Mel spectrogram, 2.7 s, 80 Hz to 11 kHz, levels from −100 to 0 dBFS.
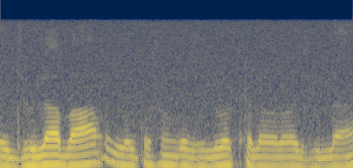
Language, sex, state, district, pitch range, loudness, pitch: Bhojpuri, male, Bihar, Muzaffarpur, 120-130 Hz, -17 LUFS, 125 Hz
